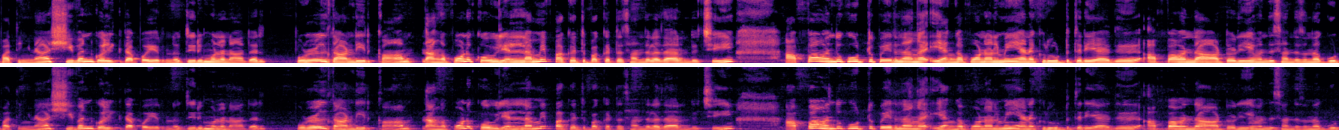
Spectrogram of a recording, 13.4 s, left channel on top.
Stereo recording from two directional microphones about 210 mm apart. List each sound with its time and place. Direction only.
0.0 s speech: 30° left (ahead or behind)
